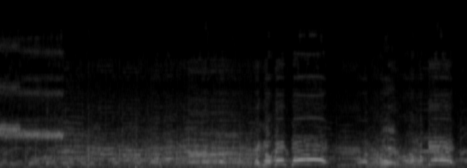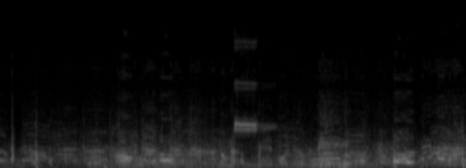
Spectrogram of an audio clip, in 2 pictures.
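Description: Young men shout and cheer loudly nearby, outdoors.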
